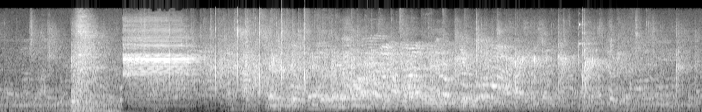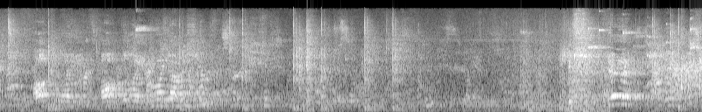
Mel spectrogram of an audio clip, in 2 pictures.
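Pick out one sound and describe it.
Basketball shoes squeak on a wooden floor.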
